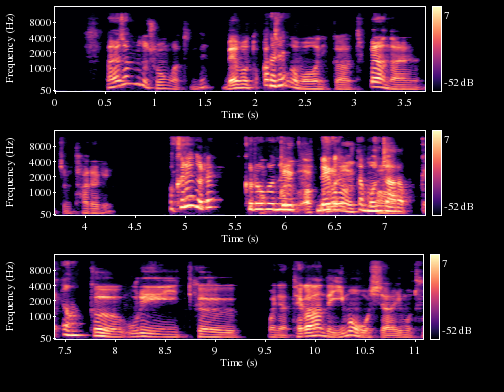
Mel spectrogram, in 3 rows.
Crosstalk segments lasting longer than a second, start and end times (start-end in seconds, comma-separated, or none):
5.7-7.2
